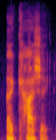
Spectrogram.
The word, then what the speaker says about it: Akashic: Akashic.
